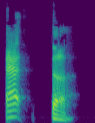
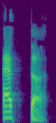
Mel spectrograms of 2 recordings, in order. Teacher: We do a glottal stop to help us with the T. Glottal stop to help us with the T.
